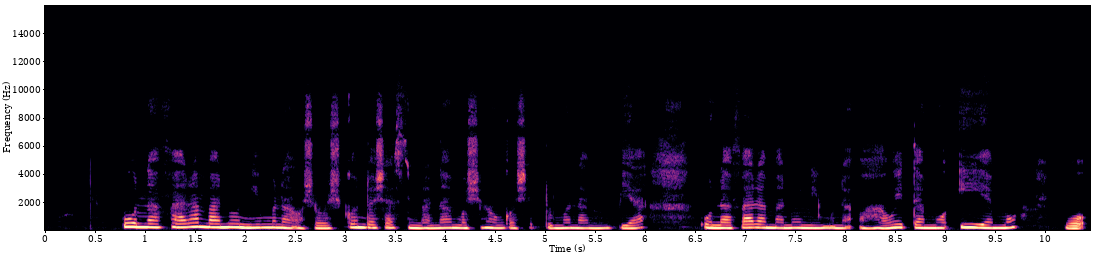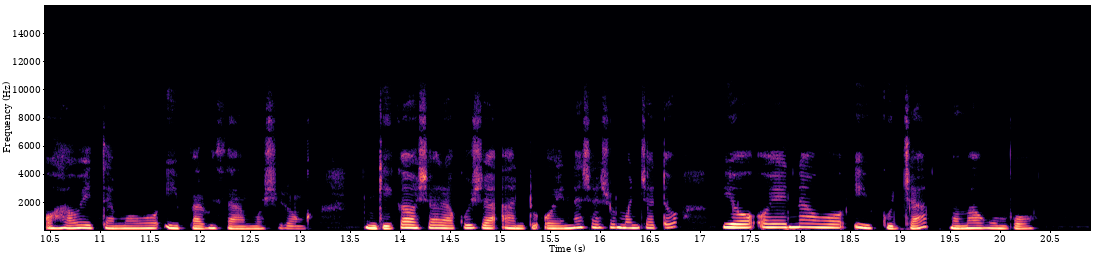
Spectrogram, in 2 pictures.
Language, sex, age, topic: Oshiwambo, female, 18-24, agriculture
